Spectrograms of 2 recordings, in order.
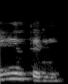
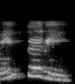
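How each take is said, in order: First: The stress falls on the first syllable. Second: The stress falls on a later syllable. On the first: The speaker calls it right. "é proparoxítona" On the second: The speaker calls it wrong. "As pessoas falam interim"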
